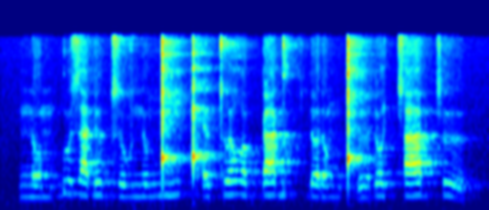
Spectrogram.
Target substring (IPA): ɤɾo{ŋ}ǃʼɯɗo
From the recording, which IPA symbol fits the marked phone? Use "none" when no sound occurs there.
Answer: ŋ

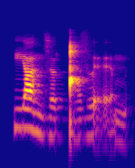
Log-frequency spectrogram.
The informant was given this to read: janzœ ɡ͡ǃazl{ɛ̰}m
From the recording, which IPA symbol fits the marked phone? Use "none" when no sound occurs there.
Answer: ɛ̰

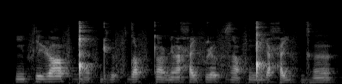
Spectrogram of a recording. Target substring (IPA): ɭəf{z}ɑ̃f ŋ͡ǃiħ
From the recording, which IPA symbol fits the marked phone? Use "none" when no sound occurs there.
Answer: z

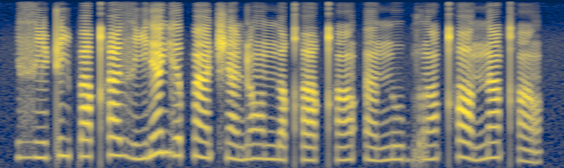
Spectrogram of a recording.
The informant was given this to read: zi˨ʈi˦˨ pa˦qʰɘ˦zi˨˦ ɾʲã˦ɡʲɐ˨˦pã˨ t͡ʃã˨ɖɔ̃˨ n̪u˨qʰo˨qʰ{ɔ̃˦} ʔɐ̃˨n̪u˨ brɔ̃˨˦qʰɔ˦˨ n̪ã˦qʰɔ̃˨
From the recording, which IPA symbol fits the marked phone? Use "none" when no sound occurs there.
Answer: ɔ̃˨˦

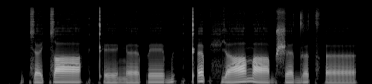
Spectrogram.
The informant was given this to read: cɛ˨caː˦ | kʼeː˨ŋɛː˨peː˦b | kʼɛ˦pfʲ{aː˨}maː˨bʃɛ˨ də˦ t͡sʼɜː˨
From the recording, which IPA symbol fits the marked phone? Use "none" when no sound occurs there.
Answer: aː˨˦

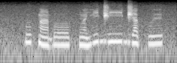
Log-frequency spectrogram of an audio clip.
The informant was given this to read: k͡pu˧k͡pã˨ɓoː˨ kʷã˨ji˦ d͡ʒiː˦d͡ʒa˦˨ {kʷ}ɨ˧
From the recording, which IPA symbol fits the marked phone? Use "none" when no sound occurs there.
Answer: kʷ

